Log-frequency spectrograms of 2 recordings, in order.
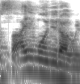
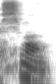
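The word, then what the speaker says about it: Simon: 시몬이 아니라 영어로는 사이먼이라고 읽어요. 이거 뜻은 모래란 뜻입니다. 모래, 샌드, 그죠? 예. 불어에서는 시몽이라고 있습니다. 시몽.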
